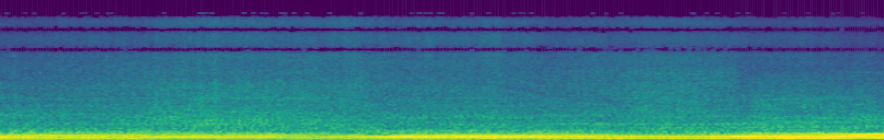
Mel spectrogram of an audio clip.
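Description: A farm vehicle's engine running steadily while driving, heard from inside the cab as a low drone. It eases off slightly about three and a half seconds in, then picks up again.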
